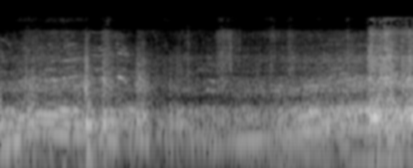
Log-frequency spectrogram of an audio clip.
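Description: A motor scooter's small engine running, with people's voices over it. A loud, short clatter comes near the end as a scooter goes down over a concrete step.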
